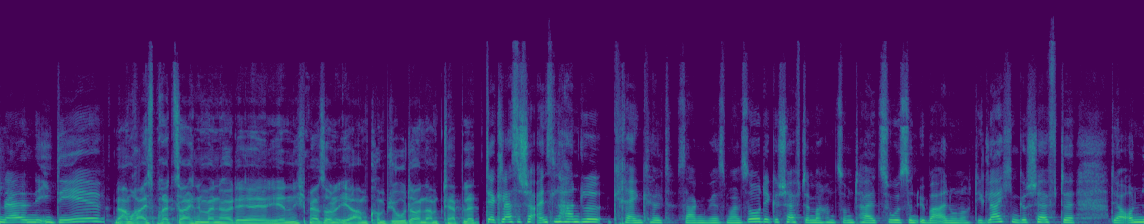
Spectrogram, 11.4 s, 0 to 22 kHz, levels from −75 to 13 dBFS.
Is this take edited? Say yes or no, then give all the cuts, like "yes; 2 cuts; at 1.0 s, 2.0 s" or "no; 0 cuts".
yes; 1 cut; at 4.8 s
